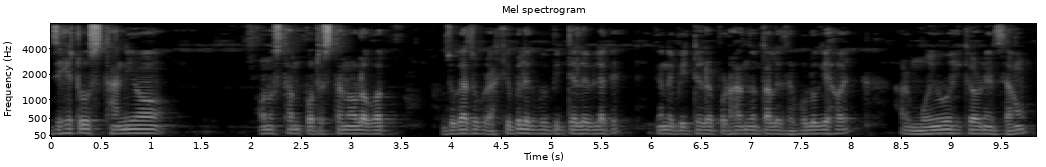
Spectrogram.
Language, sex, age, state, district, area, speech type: Assamese, male, 45-60, Assam, Charaideo, urban, spontaneous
